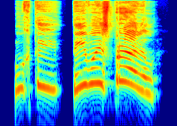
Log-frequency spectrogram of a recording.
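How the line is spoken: Joyful. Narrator (Russian): радостно сказала она

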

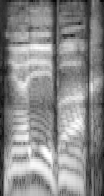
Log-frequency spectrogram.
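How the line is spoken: Lazy reply. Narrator (Russian): лениво отозвался один из новых мазуровых знакомцев

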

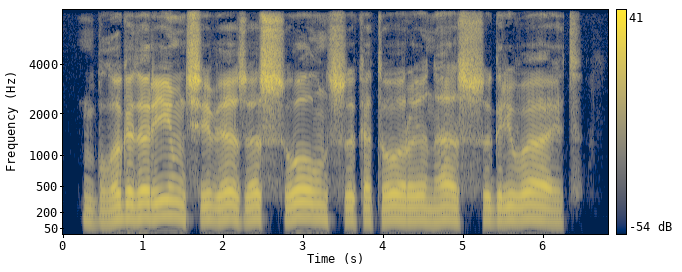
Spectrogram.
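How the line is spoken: Deep booming proclamation. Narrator (Russian): возгласил Макорро басом, идущим из глубины его массивного торса

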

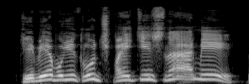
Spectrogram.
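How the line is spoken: Shouting. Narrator (Russian): закричал Сдумс

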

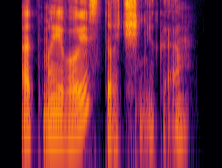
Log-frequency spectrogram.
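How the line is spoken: Mutter, soft growl. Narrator (Russian): пробормотал Альфи и тихонько рыкнул

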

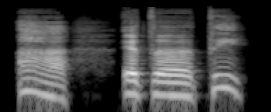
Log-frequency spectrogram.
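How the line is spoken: Feigned surprised exclamation. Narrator (Russian): воскликнула Пьеронша, притворяясь изумленной

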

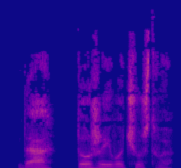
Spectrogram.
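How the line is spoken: Whispered reply. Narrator (Russian): прошептал я в ответ

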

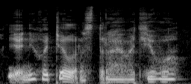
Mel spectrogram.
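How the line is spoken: Sighing. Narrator (Russian): вздохнула она

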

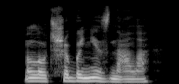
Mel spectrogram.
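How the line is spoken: Snorting. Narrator (Russian): фыркнула госпожа Отц

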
